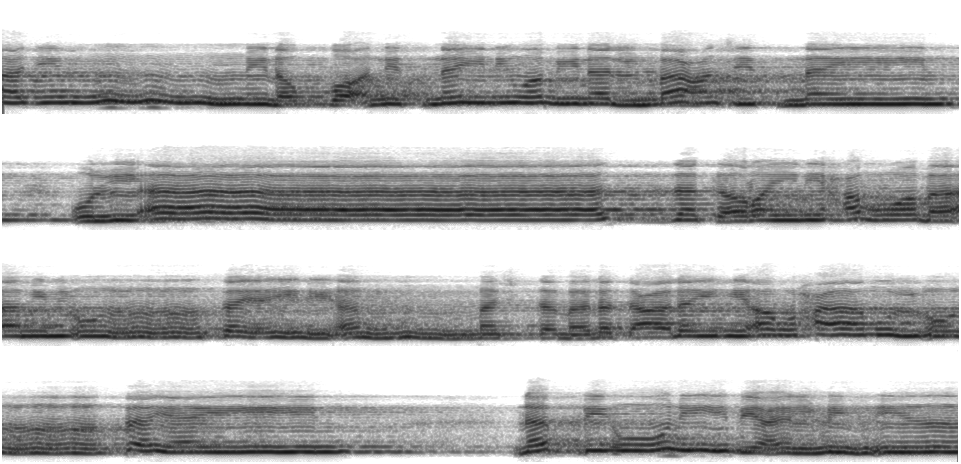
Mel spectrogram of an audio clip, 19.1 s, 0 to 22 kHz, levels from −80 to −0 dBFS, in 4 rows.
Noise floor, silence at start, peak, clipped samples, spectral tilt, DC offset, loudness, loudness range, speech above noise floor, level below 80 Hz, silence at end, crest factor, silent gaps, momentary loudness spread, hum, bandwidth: -36 dBFS; 0 s; 0 dBFS; under 0.1%; 1.5 dB/octave; under 0.1%; -14 LUFS; 4 LU; 23 dB; -82 dBFS; 0 s; 12 dB; none; 6 LU; none; 5.4 kHz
